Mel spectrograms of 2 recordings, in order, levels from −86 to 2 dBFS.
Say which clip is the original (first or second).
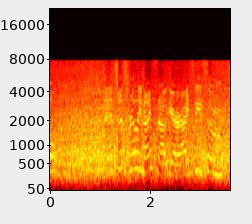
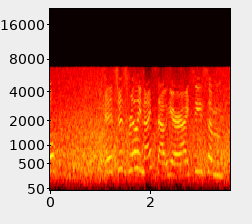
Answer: second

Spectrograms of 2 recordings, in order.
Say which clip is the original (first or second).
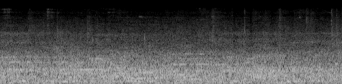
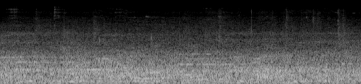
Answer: second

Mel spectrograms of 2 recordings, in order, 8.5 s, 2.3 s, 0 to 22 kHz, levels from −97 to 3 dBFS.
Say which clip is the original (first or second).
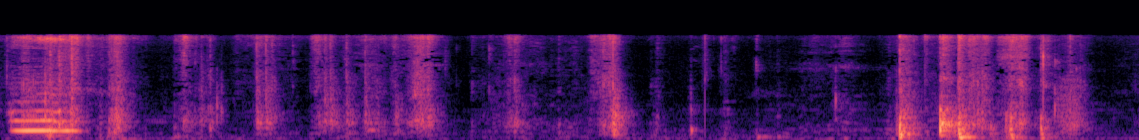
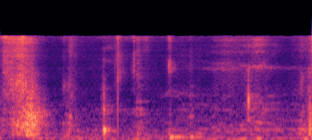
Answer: first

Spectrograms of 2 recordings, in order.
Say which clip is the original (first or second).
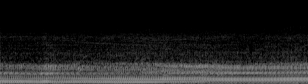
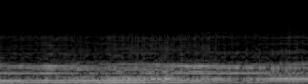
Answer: first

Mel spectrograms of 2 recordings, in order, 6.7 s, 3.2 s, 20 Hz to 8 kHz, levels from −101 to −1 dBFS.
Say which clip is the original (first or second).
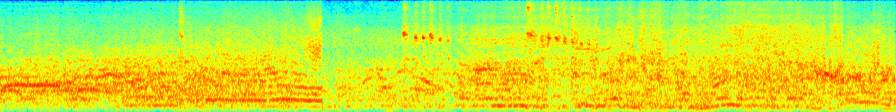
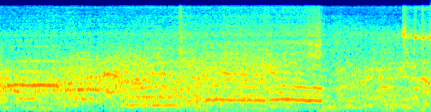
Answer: first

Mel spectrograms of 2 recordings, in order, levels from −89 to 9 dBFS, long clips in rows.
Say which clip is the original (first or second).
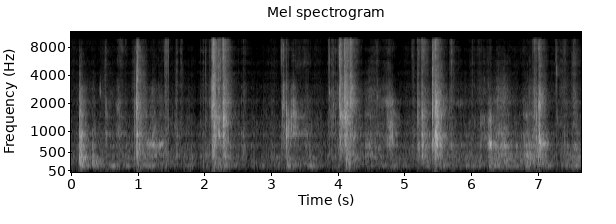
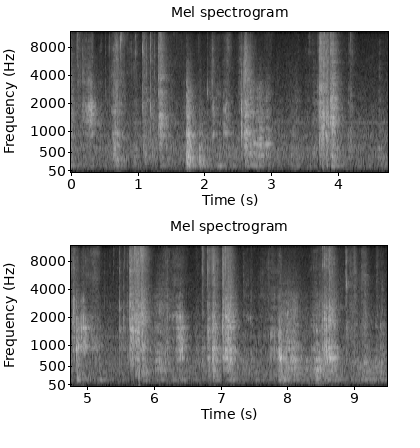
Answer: second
